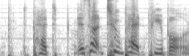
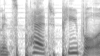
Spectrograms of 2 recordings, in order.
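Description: First: "pet" stressed as a verb, "pet people" like an order; verb reading. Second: "pet people" said as one noun, stress on "pet"; noun reading. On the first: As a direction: say "pet people" as an instruction to pet them. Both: Shown as a demonstration. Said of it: "it's a noun".

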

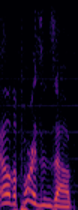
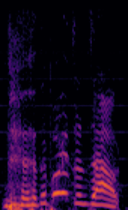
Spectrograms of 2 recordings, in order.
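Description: First: Said in the usual way. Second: Laughing it out, higher and louder, slower; cracking up at her own line; laughing repeat. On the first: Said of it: "and I'm like". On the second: Real, not acted. Repeating her punchline to the crowd, laughing.

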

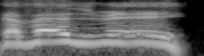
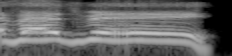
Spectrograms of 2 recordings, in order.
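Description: First: Slow, high, dying shout; overacted dying cry for revenge; overacted death scene. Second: Slow, very high, drawn-out shout; overacted death scene. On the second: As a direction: ham up the dying plea. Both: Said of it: "He's like".

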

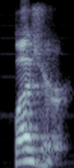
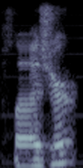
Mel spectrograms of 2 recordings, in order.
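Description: First: Said in the usual way. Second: Muttered softly with a rising end; mumbled answer. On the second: Acted. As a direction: say it quietly, almost to yourself. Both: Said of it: "Excuse me?".

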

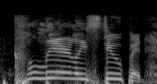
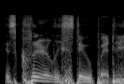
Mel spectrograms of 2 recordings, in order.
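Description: First: CLEARLY drawn out and pitched high; slow, raised stress on "Clearly"; emphatic repeat. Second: Said in the usual way. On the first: Real, not acted. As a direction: lean hard on "Clearly", slowly. Repeats verdict emphatically after laughing.

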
